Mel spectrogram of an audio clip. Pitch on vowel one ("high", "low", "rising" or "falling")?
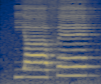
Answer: low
